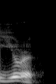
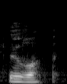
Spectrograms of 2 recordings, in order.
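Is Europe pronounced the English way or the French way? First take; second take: English; French. First: The word has an English pronunciation. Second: The word has a French pronunciation. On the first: The speaker calls it wrong. "the French don't say Europe" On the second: The speaker calls it right. "They say Europe"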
